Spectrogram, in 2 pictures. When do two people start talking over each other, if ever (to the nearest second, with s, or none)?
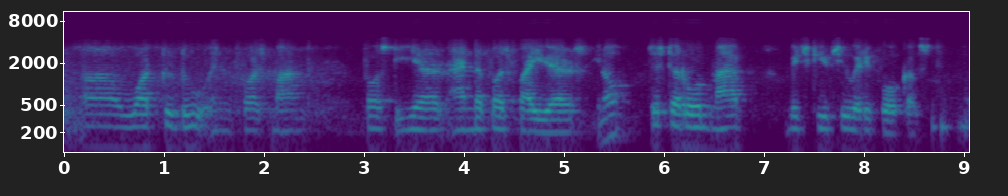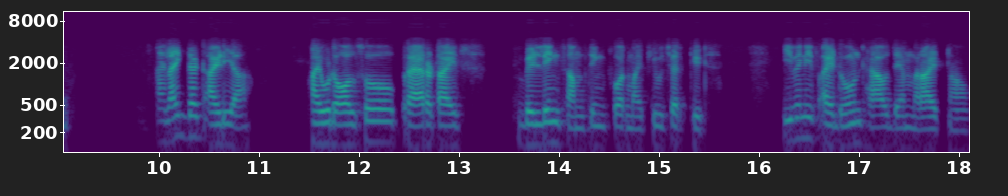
none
